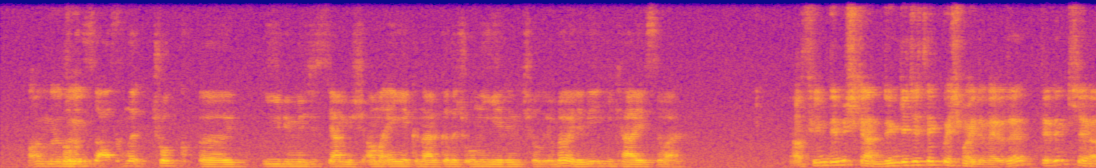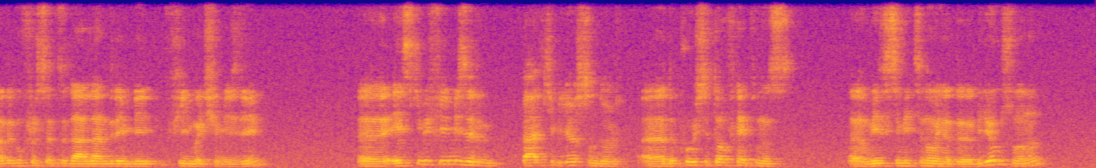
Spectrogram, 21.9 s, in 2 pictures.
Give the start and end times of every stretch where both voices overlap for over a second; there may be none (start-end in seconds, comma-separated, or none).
none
